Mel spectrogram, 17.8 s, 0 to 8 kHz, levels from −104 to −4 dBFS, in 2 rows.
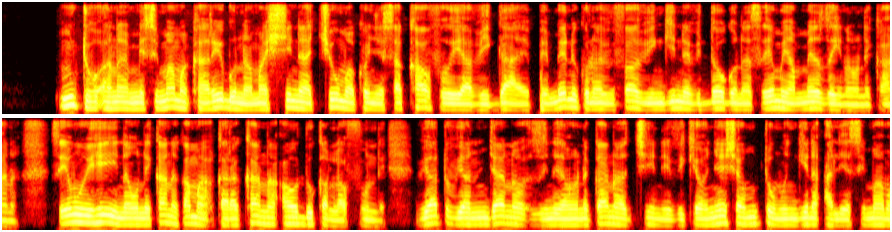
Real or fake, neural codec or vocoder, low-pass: real; none; 7.2 kHz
